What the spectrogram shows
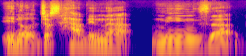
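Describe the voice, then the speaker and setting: Deep-voiced Nigerian-born man telling stories. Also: a little slow. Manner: relaxed storyteller, many fillers, laughs often. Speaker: guest. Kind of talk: casual conversation.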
